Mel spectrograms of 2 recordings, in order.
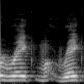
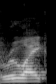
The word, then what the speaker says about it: Ruike: pronounced it, sort of Ruike or something, but it is rake with a bit of an H sound at the end.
